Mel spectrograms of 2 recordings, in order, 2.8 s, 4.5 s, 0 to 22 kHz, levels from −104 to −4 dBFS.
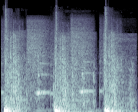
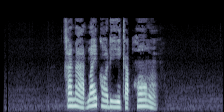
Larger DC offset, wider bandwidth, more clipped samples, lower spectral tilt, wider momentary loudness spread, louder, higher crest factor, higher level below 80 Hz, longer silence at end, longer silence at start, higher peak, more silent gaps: neither; first, 15.5 kHz vs 11.5 kHz; first, 1% vs under 0.1%; about the same, -5.5 dB/octave vs -5.5 dB/octave; first, 10 LU vs 6 LU; first, -15 LUFS vs -23 LUFS; second, 12 dB vs 20 dB; first, -14 dBFS vs -74 dBFS; second, 0.05 s vs 1.35 s; second, 0 s vs 1.3 s; first, 0 dBFS vs -6 dBFS; neither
